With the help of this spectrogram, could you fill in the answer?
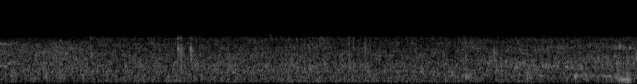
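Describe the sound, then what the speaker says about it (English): Water flows beneath the floorboards of a creek room in a lodge, a steady soft rushing murmur with faint occasional ticks, quiet and continuous throughout. "There's water that flows underneath the boards"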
